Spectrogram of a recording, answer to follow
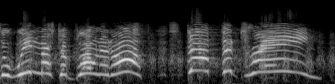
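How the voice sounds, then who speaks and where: A cartoonish character voice speaks at a fairly slow pace in an extremely high pitch. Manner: bright, eager, earnest.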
